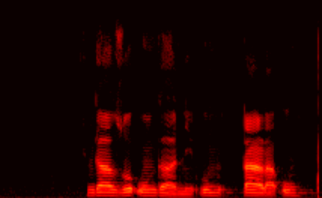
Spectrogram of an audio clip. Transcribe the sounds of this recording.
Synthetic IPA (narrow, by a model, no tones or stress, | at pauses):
ŋɡazʷɔʔuŋɡaniʔumutʼaɺaʔu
